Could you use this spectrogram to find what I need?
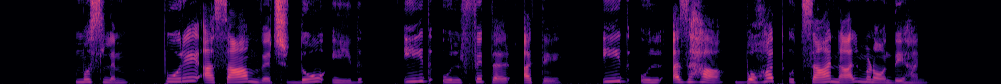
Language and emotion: Punjabi, neutral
